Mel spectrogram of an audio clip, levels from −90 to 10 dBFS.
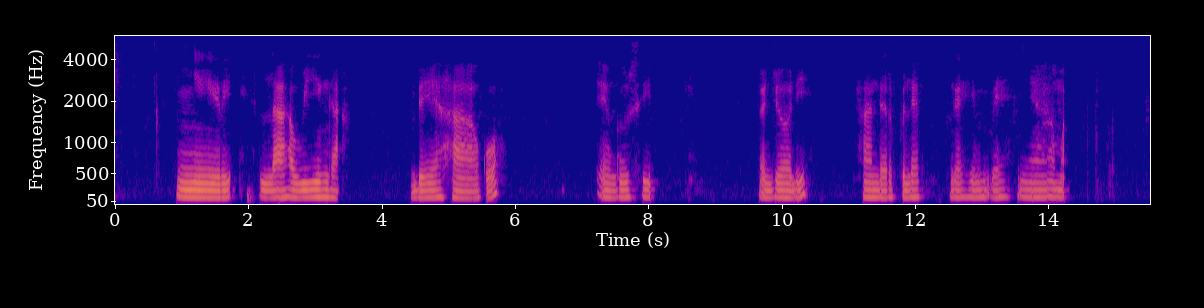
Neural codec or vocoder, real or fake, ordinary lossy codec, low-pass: vocoder, 44.1 kHz, 128 mel bands every 256 samples, BigVGAN v2; fake; AAC, 48 kbps; 5.4 kHz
